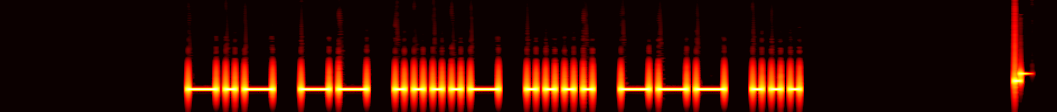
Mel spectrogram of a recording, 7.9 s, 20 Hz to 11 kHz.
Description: Morse code, heard as a keyed tone, about 17 wpm, 700 Hz. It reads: KM4HOS
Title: USA Call Signs Repeated 3x 17wpm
